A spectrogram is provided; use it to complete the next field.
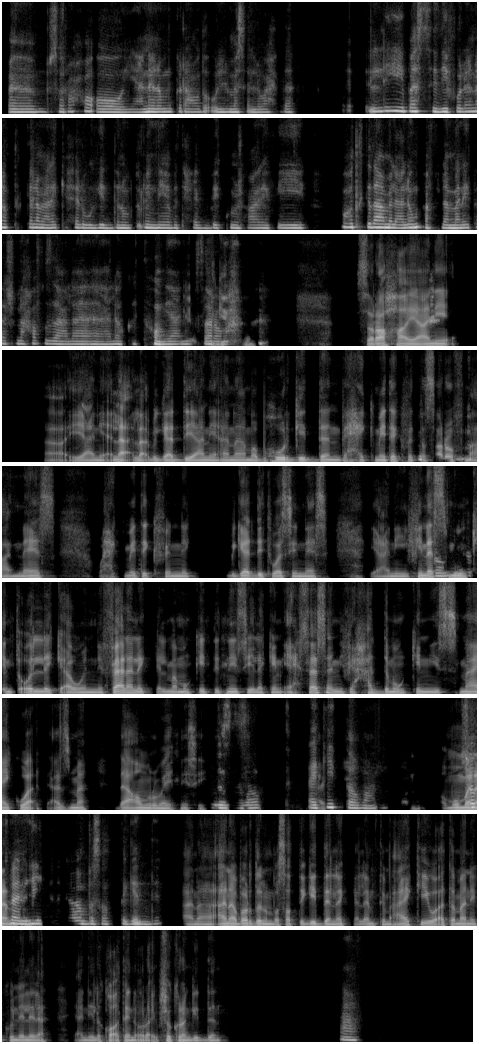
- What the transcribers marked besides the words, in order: static; distorted speech; chuckle; other background noise; unintelligible speech; unintelligible speech; unintelligible speech
- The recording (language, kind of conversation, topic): Arabic, podcast, إزاي تقدر تسمع حد بجد وتفهمه، مش بس تسمع كلامه؟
